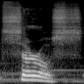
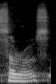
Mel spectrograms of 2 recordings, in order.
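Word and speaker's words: souris: Le petit soros. I think I said said it right. I don't know. Seros. I think it's soros.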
